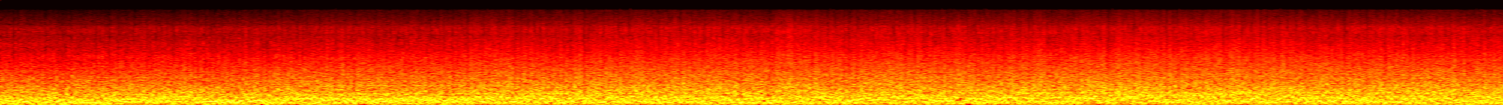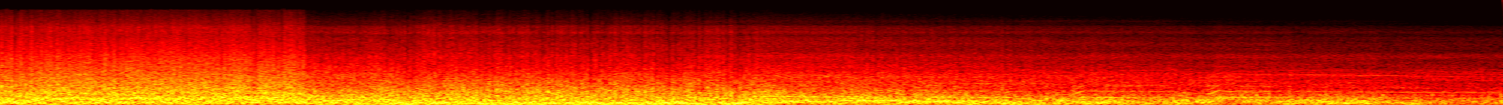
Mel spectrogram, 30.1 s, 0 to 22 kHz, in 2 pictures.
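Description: Yamaha R6's inline-four engine running at freeway speed under loud wind rush on the rider's camera microphone. About two thirds of the way through, the hiss drops suddenly. Near the end the overall noise eases and the engine's falling note comes through as the bike slows.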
